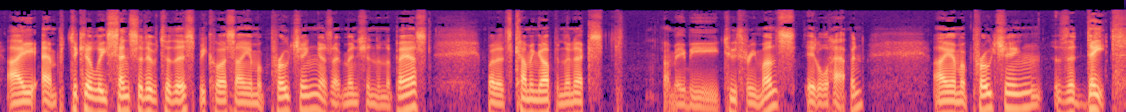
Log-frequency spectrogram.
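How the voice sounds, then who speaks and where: A man, hosting a Torah commentary talk in a measured, explanatory way and using Hebrew terms. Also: fairly low pitch, smooth, no echo. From Brooklyn, New York. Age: 60s. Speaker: host.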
